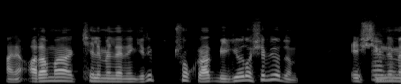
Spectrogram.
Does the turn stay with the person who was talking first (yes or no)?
yes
